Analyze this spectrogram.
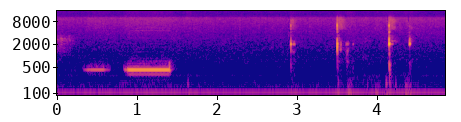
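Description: A telephone call tone signaling an unreachable number: a short low beep, then a longer louder one, followed by a few faint clicks over a steady low hum.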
